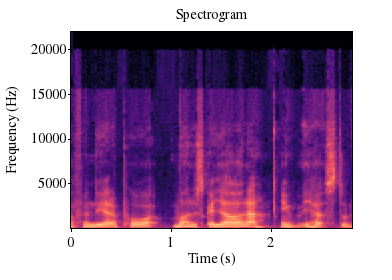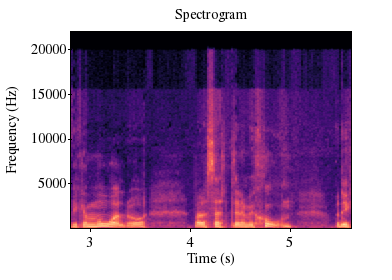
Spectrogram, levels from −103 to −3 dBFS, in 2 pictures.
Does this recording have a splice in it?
yes; 3 cuts; at 2.0 s, 2.8 s, 3.3 s

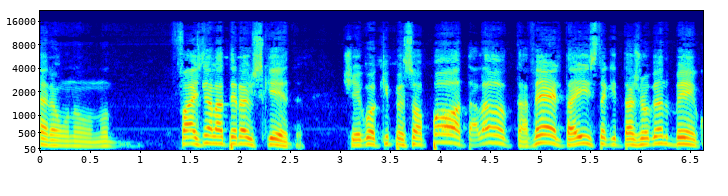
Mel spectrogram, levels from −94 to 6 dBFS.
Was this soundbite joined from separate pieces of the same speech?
yes; 1 cut; at 1.6 s

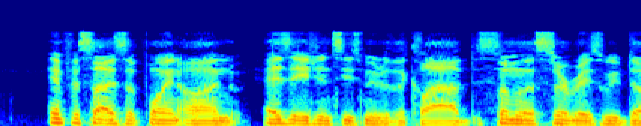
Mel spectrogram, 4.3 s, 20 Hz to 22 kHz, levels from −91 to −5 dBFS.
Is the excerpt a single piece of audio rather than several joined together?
no; 1 cut; at 1.7 s

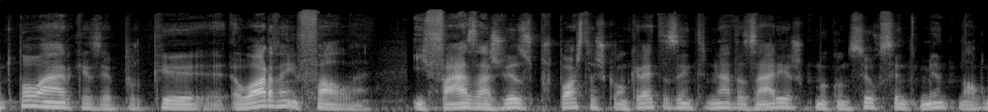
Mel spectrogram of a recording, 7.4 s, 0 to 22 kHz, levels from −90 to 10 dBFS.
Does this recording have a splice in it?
yes; 1 cut; at 6.0 s

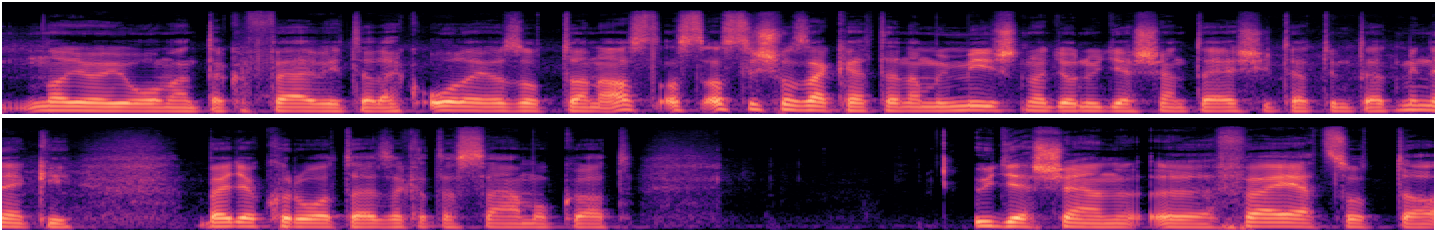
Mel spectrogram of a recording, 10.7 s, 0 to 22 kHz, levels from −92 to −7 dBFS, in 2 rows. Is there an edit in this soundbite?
no; 0 cuts

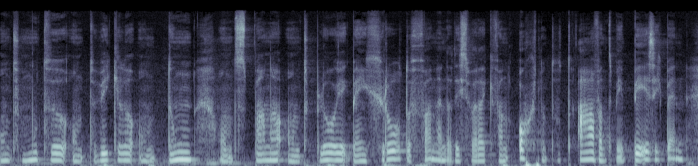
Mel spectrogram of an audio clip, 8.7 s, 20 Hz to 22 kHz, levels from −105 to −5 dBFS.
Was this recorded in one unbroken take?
yes; 0 cuts

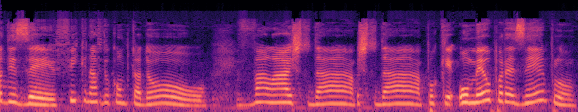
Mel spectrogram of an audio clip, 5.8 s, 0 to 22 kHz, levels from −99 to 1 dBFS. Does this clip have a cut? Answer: yes; 3 cuts; at 1.0 s, 2.4 s, 3.6 s

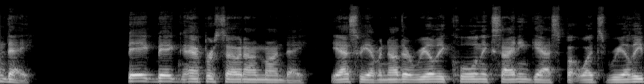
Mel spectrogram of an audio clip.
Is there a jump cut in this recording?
yes; 1 cut; at 3.2 s

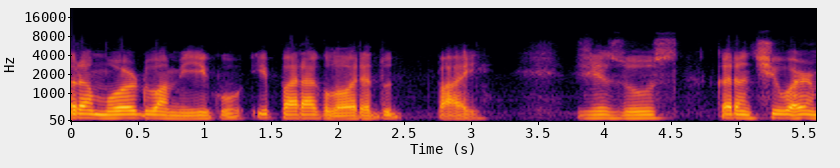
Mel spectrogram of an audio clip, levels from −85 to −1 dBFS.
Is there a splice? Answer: no; 0 cuts

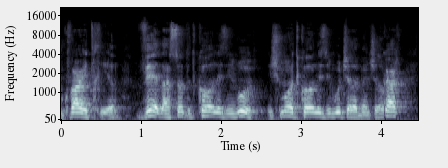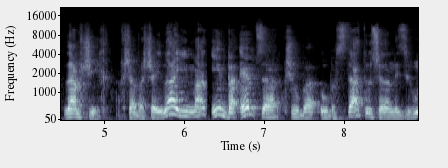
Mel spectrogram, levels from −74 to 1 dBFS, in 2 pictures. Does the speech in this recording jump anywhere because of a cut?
yes; 3 cuts; at 4.0 s, 5.1 s, 6.3 s

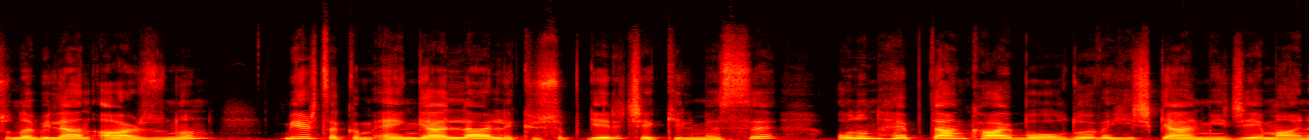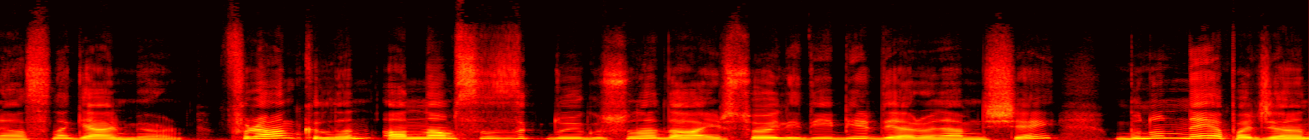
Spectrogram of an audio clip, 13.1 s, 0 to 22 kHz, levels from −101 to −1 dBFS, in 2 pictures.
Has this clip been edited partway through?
no; 0 cuts

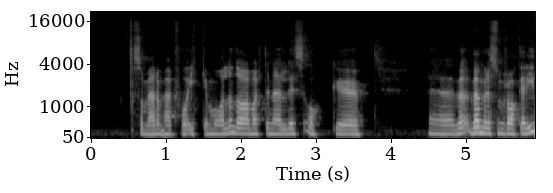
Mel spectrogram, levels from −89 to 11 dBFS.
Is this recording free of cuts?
yes; 0 cuts

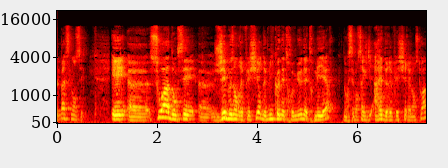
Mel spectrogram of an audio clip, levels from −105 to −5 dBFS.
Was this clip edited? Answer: yes; 2 cuts; at 1.0 s, 5.6 s

